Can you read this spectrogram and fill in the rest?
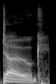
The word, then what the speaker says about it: Doge: We're pronouncing it Doge.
